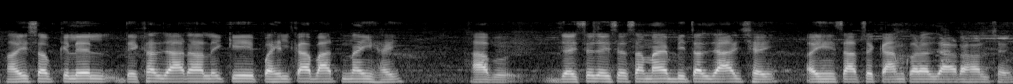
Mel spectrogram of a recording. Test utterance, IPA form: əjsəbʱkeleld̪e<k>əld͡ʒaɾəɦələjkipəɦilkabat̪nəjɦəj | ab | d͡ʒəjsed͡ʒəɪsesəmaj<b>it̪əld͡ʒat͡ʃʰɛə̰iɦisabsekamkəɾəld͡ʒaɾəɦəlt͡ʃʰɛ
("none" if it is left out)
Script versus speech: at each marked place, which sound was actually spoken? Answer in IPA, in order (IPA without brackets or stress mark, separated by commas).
kʰ, b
